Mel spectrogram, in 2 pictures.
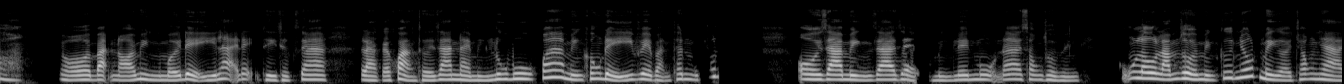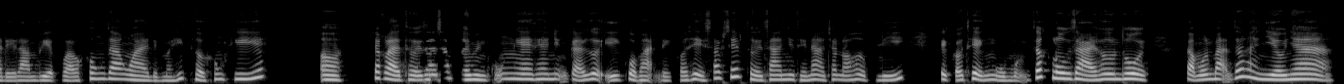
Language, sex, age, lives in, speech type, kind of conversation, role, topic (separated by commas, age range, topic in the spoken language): Vietnamese, female, 45-49, Vietnam, conversation, advice, user, Tại sao tôi ngủ nhiều nhưng vẫn mệt suốt cả ngày?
